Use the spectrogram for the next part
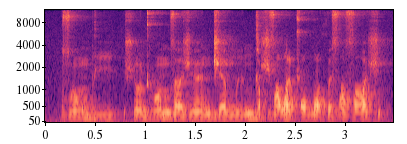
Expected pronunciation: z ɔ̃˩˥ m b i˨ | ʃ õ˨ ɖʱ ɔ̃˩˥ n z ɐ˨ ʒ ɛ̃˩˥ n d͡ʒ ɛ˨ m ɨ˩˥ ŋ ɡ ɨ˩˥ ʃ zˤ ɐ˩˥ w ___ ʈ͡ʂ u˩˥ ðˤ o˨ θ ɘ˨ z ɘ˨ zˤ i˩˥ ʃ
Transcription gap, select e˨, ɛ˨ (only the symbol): e˨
